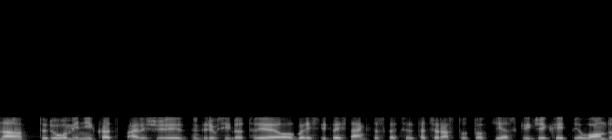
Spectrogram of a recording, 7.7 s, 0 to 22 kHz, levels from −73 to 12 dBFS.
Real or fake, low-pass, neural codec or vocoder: fake; 3.6 kHz; codec, 16 kHz, 0.8 kbps, ZipCodec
